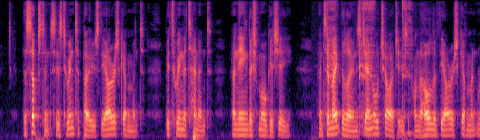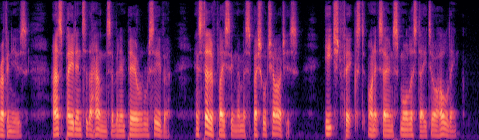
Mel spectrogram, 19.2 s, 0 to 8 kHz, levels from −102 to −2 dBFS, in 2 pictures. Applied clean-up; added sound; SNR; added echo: none; Fart; 14 dB; none.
